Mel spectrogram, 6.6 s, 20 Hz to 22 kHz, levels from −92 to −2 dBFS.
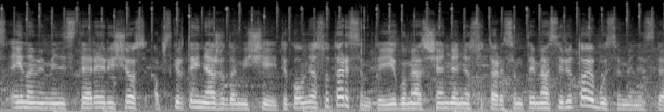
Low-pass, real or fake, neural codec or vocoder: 19.8 kHz; fake; vocoder, 48 kHz, 128 mel bands, Vocos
